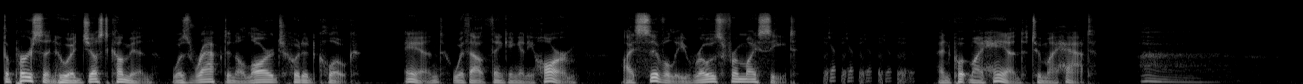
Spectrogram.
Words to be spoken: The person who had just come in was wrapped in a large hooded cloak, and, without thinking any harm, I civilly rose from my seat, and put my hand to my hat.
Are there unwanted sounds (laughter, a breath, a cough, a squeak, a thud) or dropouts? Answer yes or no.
yes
